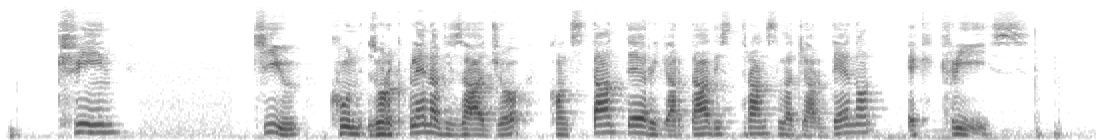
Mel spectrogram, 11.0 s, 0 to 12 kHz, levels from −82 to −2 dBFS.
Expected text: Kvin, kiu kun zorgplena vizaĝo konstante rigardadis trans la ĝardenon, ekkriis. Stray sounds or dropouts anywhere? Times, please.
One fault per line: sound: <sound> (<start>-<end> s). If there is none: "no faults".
no faults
